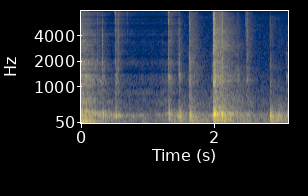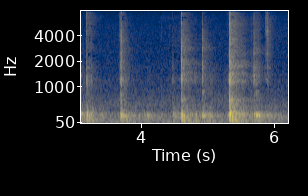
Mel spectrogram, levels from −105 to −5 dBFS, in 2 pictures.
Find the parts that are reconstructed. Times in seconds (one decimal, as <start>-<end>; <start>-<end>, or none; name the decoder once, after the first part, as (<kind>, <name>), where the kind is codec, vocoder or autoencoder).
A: 0.0-1.5 (codec, SNAC)

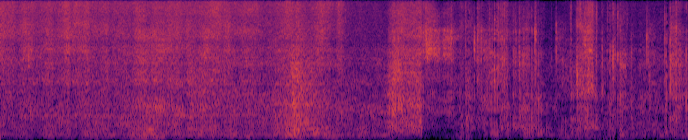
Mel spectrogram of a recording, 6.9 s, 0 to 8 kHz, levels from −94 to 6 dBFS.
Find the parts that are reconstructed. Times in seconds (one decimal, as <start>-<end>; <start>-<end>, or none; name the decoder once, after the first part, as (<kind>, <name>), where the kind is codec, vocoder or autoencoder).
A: 0.0-6.9 (codec, SNAC)

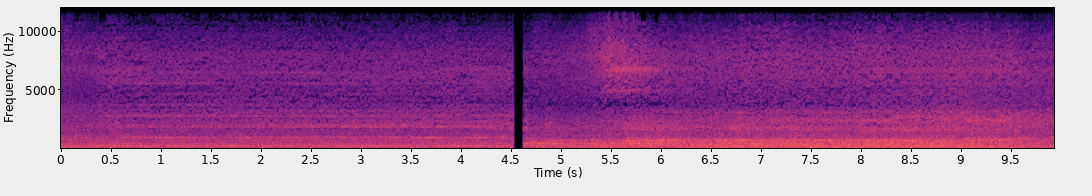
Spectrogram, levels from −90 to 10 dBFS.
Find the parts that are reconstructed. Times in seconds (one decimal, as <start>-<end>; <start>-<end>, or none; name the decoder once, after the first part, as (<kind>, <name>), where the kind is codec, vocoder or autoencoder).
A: 0.0-0.9 (codec, SNAC); 3.8-4.8; 8.0-9.9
